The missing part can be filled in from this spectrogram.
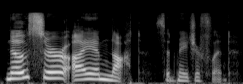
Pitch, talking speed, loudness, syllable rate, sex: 230 Hz, 195 wpm, -14 LUFS, 4.3 syllables/s, female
